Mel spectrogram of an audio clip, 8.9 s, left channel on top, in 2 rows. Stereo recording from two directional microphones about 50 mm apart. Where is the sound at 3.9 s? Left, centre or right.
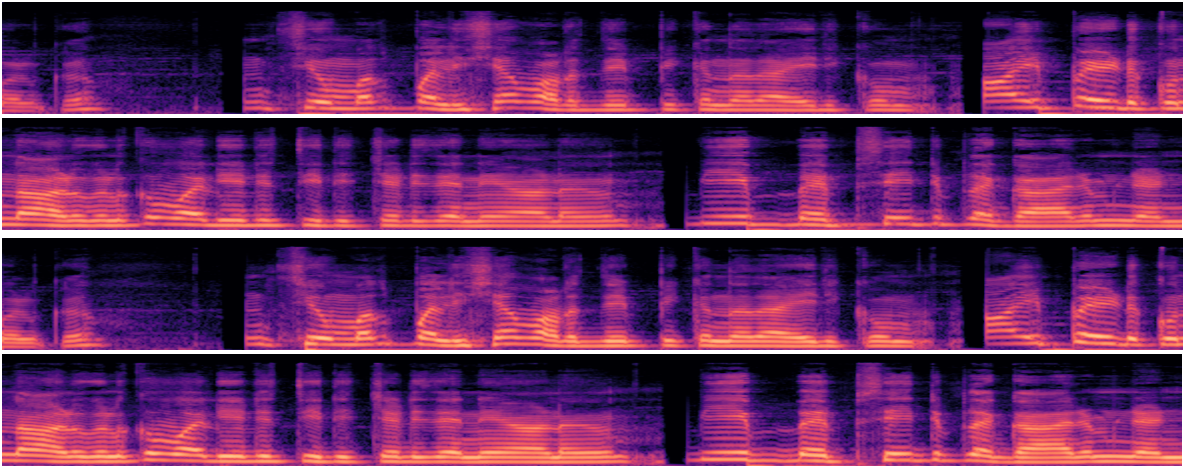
Right.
